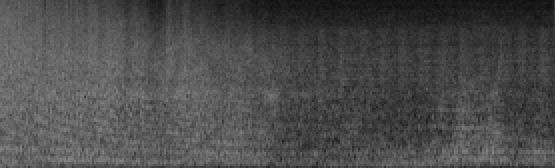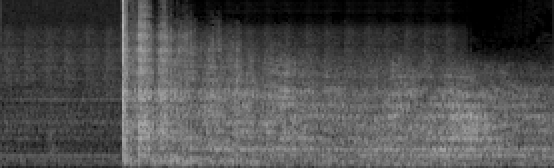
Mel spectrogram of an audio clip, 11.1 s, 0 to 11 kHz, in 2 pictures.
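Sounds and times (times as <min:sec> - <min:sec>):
rocket launch blast: 0:00.0 - 0:02.9, 0:06.8 - 0:11.0
low rumble: 0:00.0 - 0:11.0
rocket motor roar: 0:06.8 - 0:11.0.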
